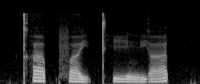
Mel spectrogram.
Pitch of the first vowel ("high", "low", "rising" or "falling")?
low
